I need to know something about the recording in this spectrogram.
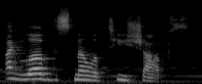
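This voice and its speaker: A woman's voice: mid-range voice, measured pace, a bit bright, slightly rough, faint music behind. A woman casually playing through a story game, reading text aloud and adding informal, playful asides. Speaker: streamer playing a narrative game.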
